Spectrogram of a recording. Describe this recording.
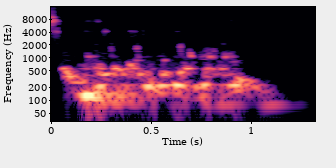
Sound effects > Electronic / Design
ROS-FX One Shoot 4.5
Sample used from a drum loop in Flstudio original sample pack. Processed with KHS Filter Table, Vocodex, ZL EQ and Fruity Limiter.
Botanical, One-shot, FX, Rumble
